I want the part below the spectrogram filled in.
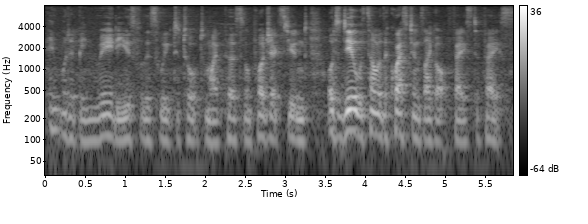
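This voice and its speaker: A man speaks very fast in a space with audible room echo and noticeable background noise. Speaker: teacher. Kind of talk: interview. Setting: video call.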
